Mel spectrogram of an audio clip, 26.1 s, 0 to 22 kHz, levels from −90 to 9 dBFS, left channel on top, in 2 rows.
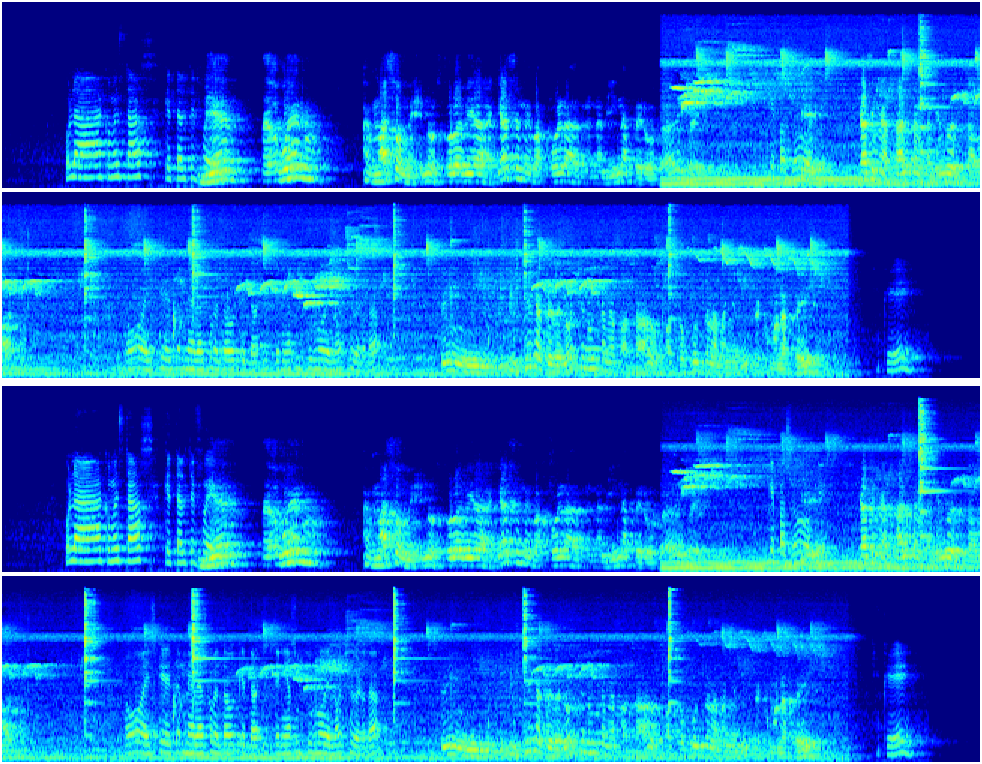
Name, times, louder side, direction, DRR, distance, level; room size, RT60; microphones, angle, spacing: voice 1, 0.8-2.9 10.2-11.1 14.7-18.3 24.8-25.2, right 2 dB, 50° right, 1.2 m, -39 dB
voice 2, 2.6-3.1 3.5-4.3 4.8-9.4 10.7-10.9 11.4-13.4 18.9-24.0, left 1 dB, 55° left, 2.2 m, -37 dB
sound 1, 8.8-24.3, left 5 dB, 80° left, 2.2 m, -39 dB
sound 2, 12.2-12.8 14.1-14.4 15.6-16.1 18.3-18.7 20.0-20.3 21.9-22.1, right 6 dB, 25° right, 0.9 m, -32 dB
26.0 x 17.0 x 2.4 m
head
